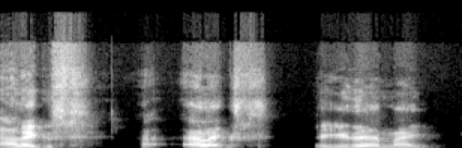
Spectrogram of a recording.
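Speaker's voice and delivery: voice catching with emotion. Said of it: "I'm choking up already".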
